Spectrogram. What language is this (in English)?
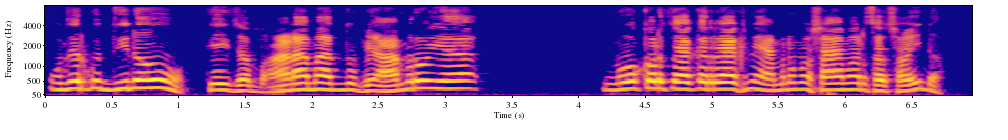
Nepali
